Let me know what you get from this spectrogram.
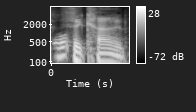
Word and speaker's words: Foucault: Well pronounced, Foucault, by the way, because we're going to be talking about French and German philosophers.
